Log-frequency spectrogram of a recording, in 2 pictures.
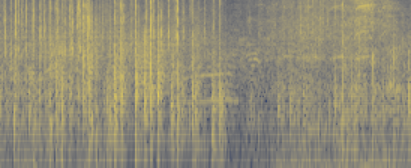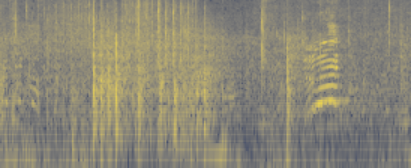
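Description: Paintball markers firing in rapid overlapping strings of sharp pops, densest in the first few seconds and again shortly before the end, over a rumble of outdoor noise. Players shout over the firing, with one drawn-out call near the end.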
